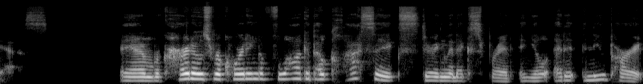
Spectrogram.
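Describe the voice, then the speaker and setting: With a dark, mellow tone, a woman speaks at a moderate pace and swings her pitch very widely, the sound dry and close with no echo. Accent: American. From United States. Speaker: booktuber hosting a readalong livestream. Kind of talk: casual livestream chat reading viewer comments. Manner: animated.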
